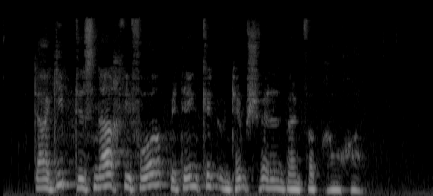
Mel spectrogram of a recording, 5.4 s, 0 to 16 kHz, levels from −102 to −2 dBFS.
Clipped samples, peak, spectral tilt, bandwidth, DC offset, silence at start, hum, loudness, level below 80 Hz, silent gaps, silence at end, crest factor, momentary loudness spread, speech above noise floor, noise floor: under 0.1%; -36 dBFS; -7 dB/octave; 11 kHz; under 0.1%; 0.4 s; none; -52 LUFS; -84 dBFS; none; 0.9 s; 16 dB; 7 LU; 34 dB; -85 dBFS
